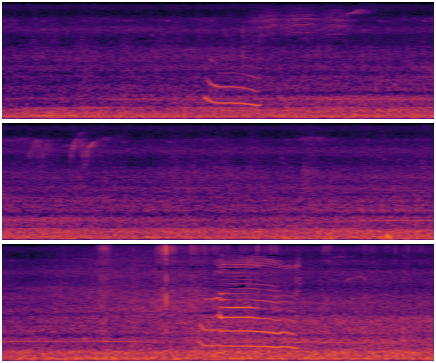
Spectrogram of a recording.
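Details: Ginger tabby stray cat that loves being stroked, enjoying a massage: two short meows several seconds apart, each starting high and sliding downward, set against a steady low rumble.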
